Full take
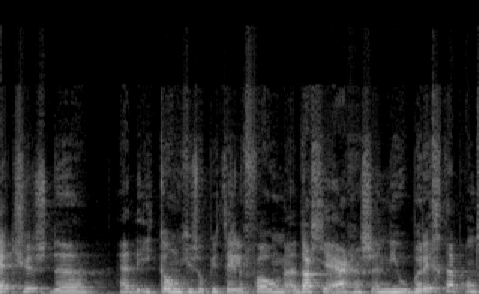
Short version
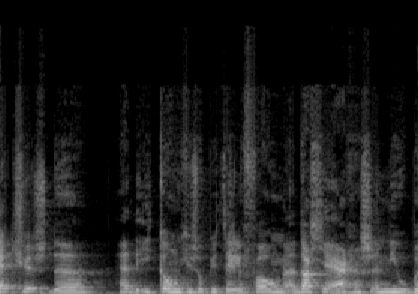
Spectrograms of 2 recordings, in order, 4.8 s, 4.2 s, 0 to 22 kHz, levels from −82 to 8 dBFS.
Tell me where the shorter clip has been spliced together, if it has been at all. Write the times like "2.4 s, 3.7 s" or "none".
none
